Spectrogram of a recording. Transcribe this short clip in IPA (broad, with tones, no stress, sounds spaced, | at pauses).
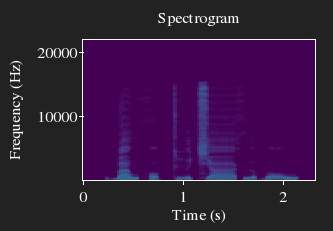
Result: ɓ a˧ w h ɔ˨˩ k̚ ʔ i˧˩ ə̯ t͡ɕ aː˨˩ x ɨ˧˩ ə̯ ɓ ɔ̰˧˥ w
